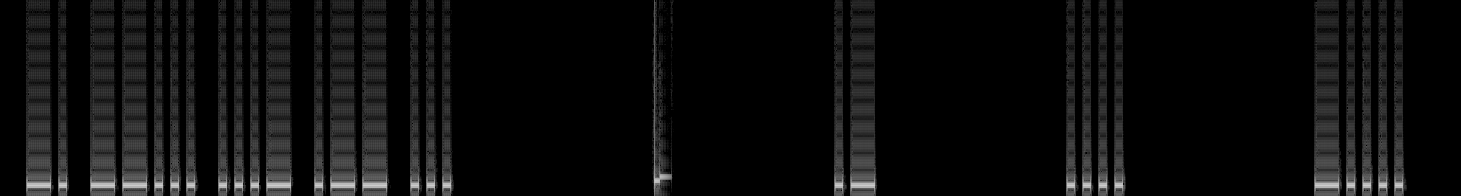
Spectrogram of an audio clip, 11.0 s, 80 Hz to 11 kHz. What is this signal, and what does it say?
Morse code, heard as a keyed tone, about 20 wpm, spaced as for 11 wpm, 700 Hz. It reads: N7VWS AH6
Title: USA Call Signs - 5 Characters - 8x Character Spacing - 20wpm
